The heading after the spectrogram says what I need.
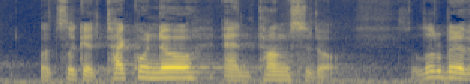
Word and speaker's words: Tang Soo Do: Now if you read karate in Korean it would be pronounced tangudo.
